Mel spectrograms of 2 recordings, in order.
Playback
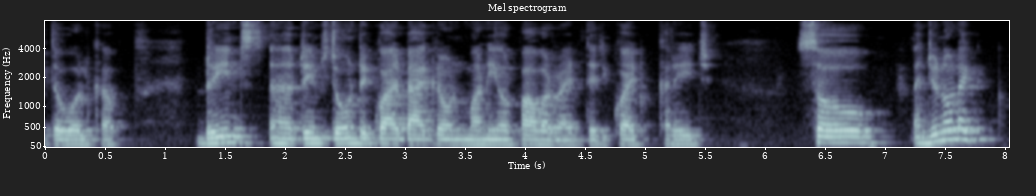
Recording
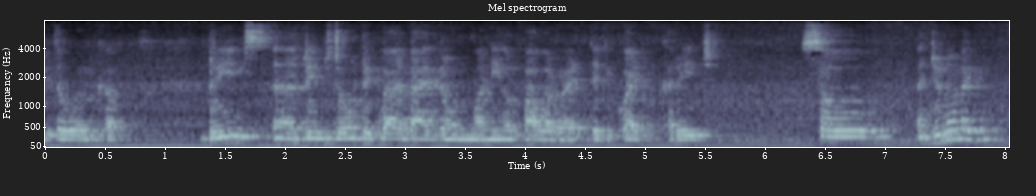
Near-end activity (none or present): none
